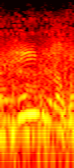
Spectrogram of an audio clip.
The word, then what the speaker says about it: The Hague: 덴하그라는 도시가 약간 좀 낯설게 느껴질 수도 있는데 아마 헤이그라고 하시면은 헤이그는 들어봤어 하시는 분들이 많을 거예요. 덴하그를 영어식으로 발음한 게 헤이그예요.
